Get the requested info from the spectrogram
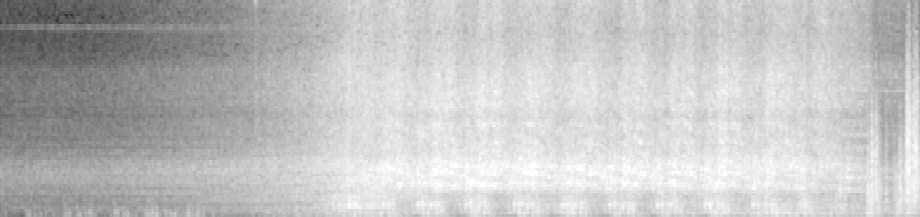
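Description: Passenger train of ÖBB coaches passing through at speed on the near track. It swells as it approaches, then runs as a steady rushing noise with a rhythmic clickety-clack of wheels over rail joints.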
